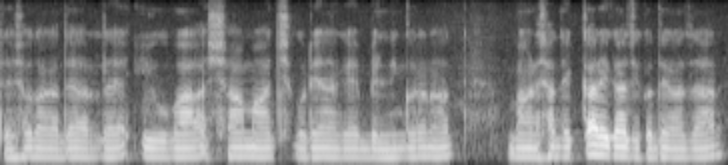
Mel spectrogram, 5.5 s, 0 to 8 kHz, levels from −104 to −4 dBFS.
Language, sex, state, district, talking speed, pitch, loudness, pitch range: Chakma, male, Tripura, Dhalai, 185 wpm, 110 Hz, -20 LUFS, 110-115 Hz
